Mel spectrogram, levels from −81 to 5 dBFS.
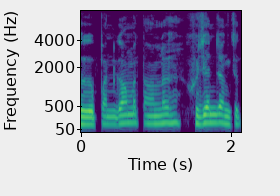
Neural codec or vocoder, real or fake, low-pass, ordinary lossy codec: none; real; none; none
